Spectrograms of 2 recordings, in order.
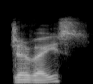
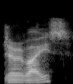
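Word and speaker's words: Gervais: the main character is played by uh Ricky Jerves. Jervise, sorry, I was trying to train how to pronounce it.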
